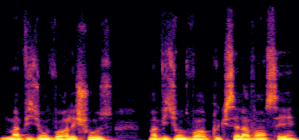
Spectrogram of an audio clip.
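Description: This man's tone is dark and mellow. His voice is captured on a very clean recording with a silent background. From Brussels (Laeken, Molenbeek). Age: 20s. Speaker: political candidate. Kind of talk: radio interview. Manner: halting, hesitant.

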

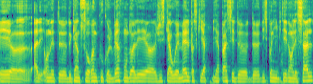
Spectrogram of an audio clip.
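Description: Barely pausing, a man talks at a fairly quick pace and a medium pitch, his loudness very even and his intonation fairly even. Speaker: former sports journalist and politician. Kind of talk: radio interview. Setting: studio. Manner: halting.

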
